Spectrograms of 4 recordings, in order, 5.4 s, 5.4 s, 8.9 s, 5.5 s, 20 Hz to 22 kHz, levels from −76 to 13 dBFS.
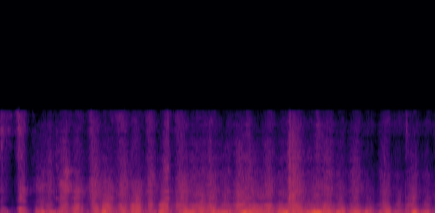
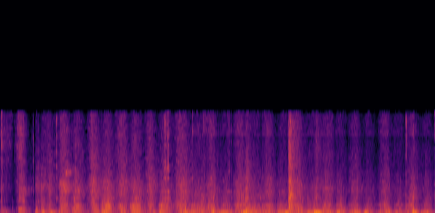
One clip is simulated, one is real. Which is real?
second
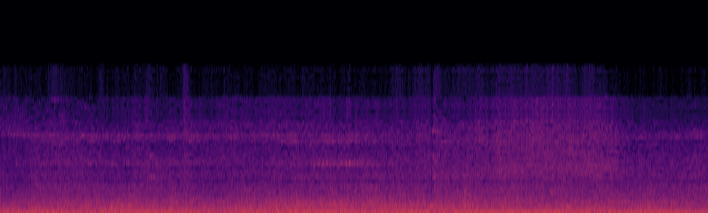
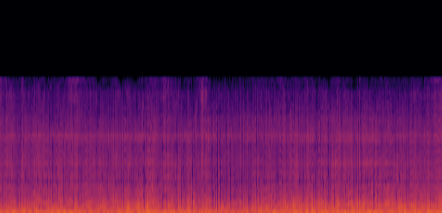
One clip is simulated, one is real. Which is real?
first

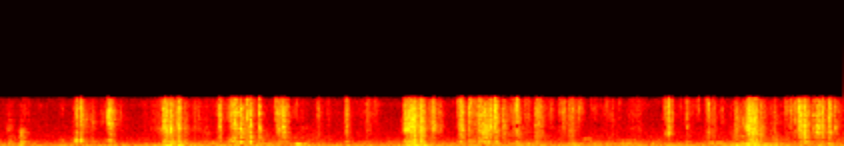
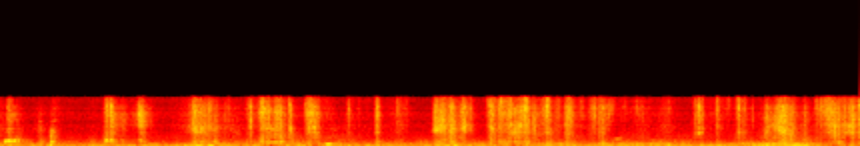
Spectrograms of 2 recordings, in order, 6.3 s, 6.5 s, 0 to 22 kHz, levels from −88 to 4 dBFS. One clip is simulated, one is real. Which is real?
first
